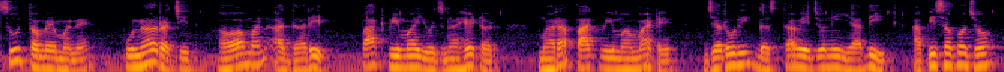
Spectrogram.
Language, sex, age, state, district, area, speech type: Gujarati, male, 30-45, Gujarat, Anand, urban, read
